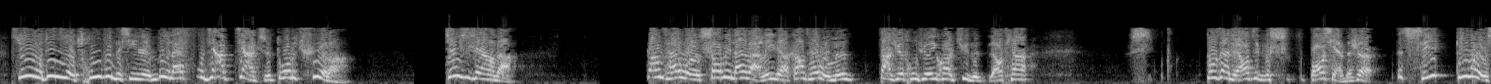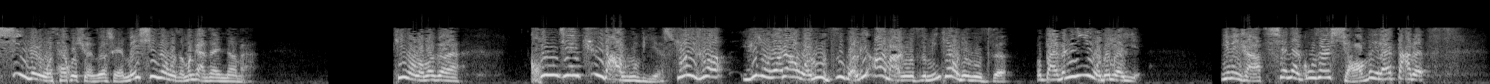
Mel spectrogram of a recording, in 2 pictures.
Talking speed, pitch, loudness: 280 characters per minute, 275 Hz, -13 LUFS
